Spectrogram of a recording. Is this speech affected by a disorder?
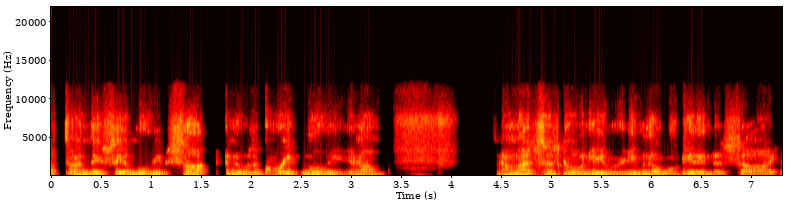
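Yes: head and neck cancer; voice lost.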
